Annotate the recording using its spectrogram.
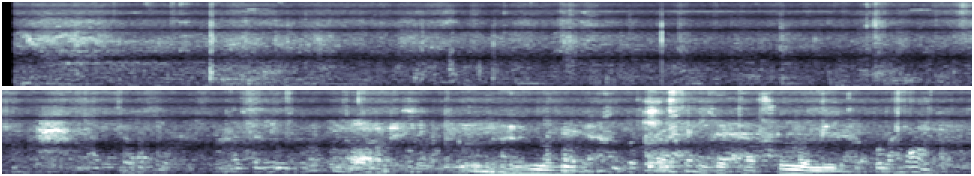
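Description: A man speaks clearly through a microphone, his voice heard over a loudspeaker.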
